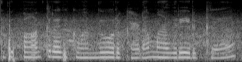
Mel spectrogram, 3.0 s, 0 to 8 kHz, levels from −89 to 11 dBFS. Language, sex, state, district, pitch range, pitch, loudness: Tamil, female, Tamil Nadu, Kanyakumari, 225-240 Hz, 230 Hz, -18 LUFS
